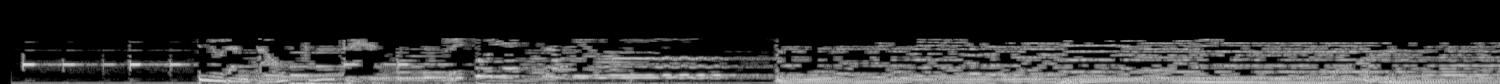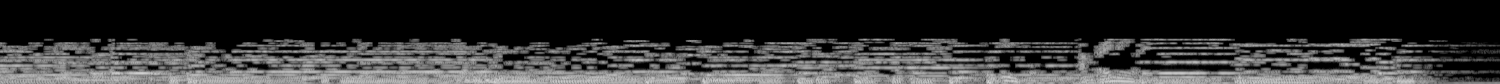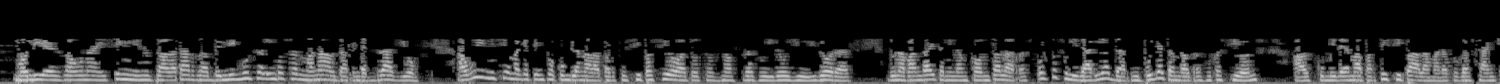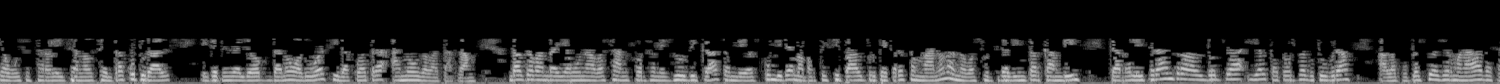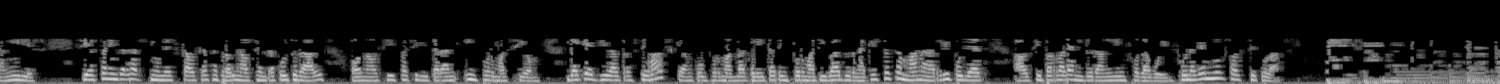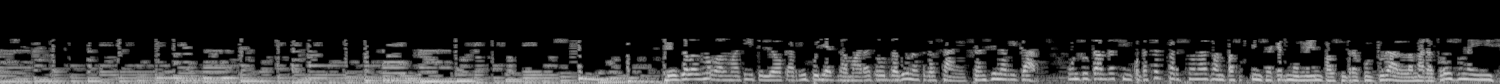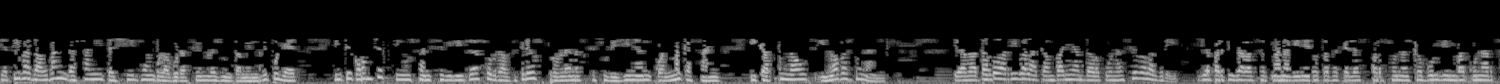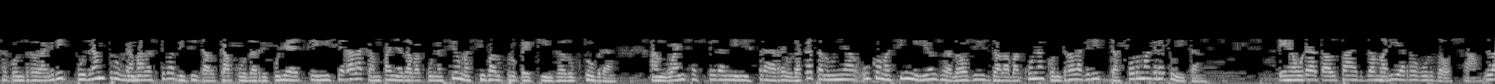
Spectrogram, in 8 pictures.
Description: Entrevista amb Isabel Mesas, alcaldessa de Caniles, poblaci� agermanada amb Ripollet.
